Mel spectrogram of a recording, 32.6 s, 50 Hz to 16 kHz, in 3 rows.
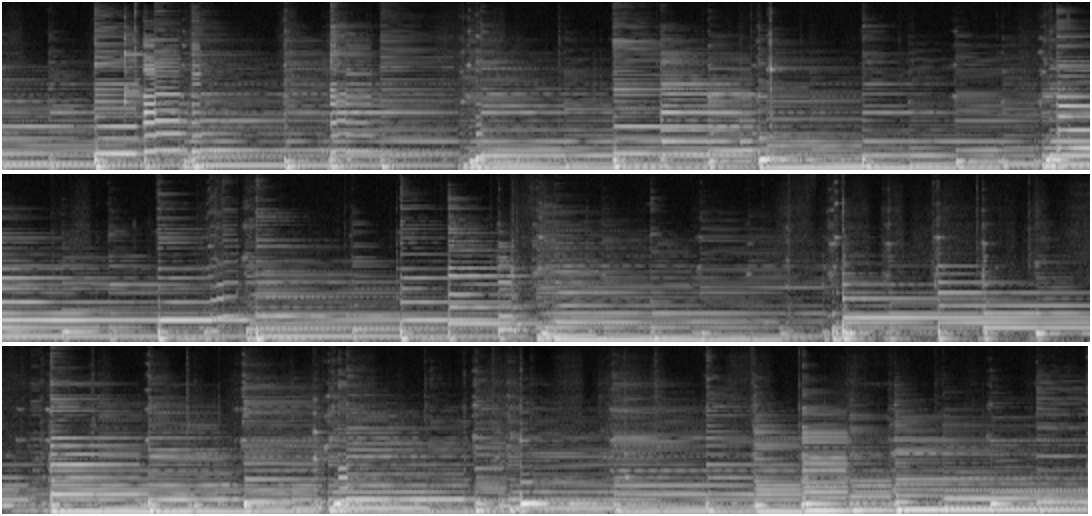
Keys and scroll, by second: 1.0 v, 1.3 space, 5.0 shift+super+g, 7.1 shift+super+g, 15.1 b, 16.4 x, 18.1 3, 18.6 ], 23.1 |, 23.6 ], 25.1 [, 28.8 v, 29.6 space, 31.6 b, 32.4 [, 32.5 [.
